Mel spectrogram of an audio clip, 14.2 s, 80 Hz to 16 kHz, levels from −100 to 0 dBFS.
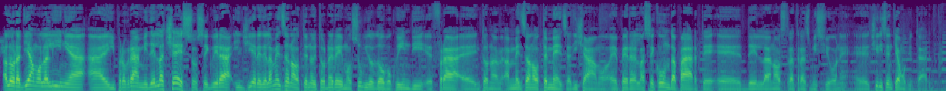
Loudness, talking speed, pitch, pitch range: -31 LUFS, 170 wpm, 115 Hz, 100-125 Hz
